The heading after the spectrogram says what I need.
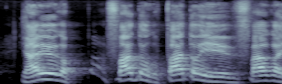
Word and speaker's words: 야훼: 이 여호와가 아니에요. 여호와가. 예? 여호와로 하려면은 제호, 배, VH 이렇게 해야 돼요. 이렇게. 예? 이건 분명히 오시리스고 견우고, 예? 이 야훼라고 야훼. 야훼가 파더고 파더의 파가 이 뱀이란 뜻이에요.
